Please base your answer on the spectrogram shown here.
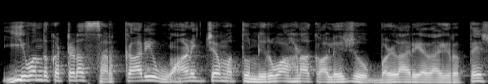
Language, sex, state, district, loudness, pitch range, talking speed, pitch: Kannada, male, Karnataka, Bellary, -12 LUFS, 115-170 Hz, 135 wpm, 140 Hz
